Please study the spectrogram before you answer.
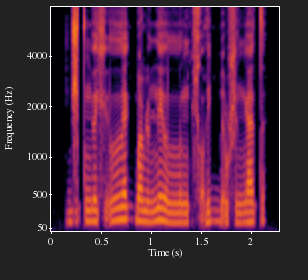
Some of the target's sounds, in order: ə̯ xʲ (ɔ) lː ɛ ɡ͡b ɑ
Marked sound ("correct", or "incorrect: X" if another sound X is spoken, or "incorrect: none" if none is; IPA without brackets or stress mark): incorrect: ɔ̰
